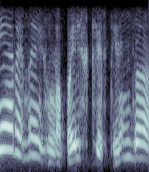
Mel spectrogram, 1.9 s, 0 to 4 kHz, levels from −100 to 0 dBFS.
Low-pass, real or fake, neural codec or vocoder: 3.6 kHz; fake; codec, 16 kHz, 16 kbps, FunCodec, trained on Chinese and English, 50 frames a second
